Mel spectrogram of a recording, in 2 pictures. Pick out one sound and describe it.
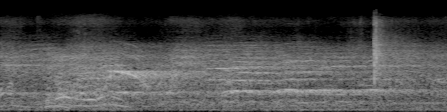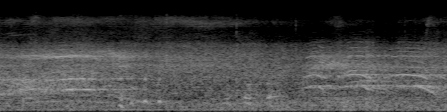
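Young men shout and call to each other across the rink.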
